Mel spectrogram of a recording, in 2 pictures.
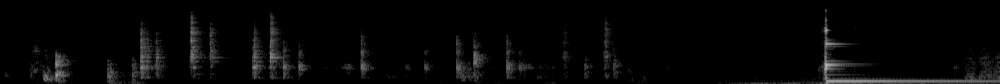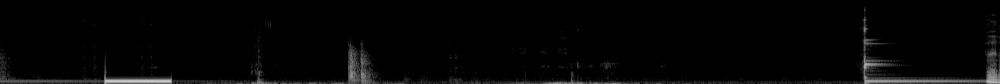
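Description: Coconut-shell kalimba being retuned and test-plucked. The first several seconds hold small clicks and scrapes as the metal tines are adjusted. About eight seconds in, a tine is plucked and rings down slowly. At about eleven seconds a brief, loud, steady reference tone from the sampler's oscillator plays, and near the end another tine is plucked and rings.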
